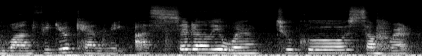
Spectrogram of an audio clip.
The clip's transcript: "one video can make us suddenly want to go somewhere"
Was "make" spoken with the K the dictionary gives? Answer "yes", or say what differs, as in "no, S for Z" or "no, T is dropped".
no, K is dropped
